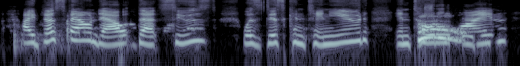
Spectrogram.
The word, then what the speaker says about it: Suze: I would say Suze, but it's Suze. So we should talk about this for a second because you guys, I just found out that Suze was discontinued in Total Wine.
